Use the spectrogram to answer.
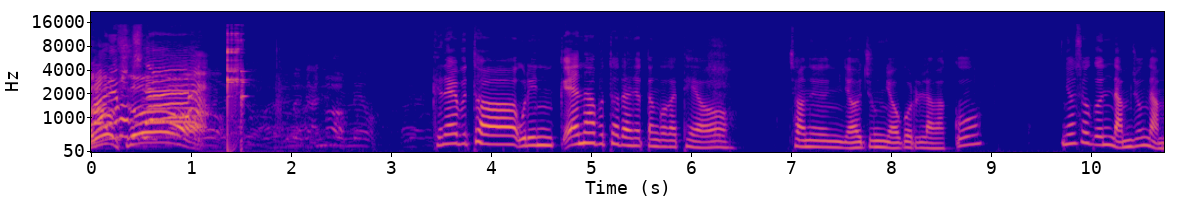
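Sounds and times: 
speech: 0.0 - 1.6, 2.3 - 9.0, 9.7 - 10.7
several voices calling out together: 0.0 - 3.4
glasses clinking in a toast at a university freshman welcome party: 1.4 - 1.7.

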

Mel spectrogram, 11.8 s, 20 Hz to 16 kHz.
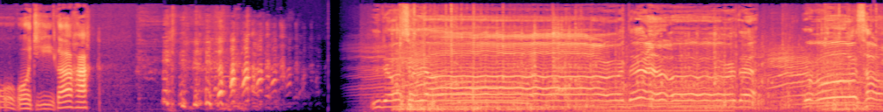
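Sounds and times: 
speech: 0.0 - 1.4, 5.0 - 7.2, 9.8 - 11.7
laughter: 2.1 - 4.2
ox lowing loudly during ox-cart driving song: 4.7 - 11.7.

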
